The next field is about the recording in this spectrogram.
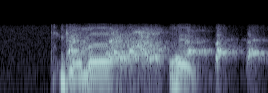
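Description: Dogs bark excitedly, a long, loud yelping outburst followed by several shorter, rapid barks in quick succession.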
